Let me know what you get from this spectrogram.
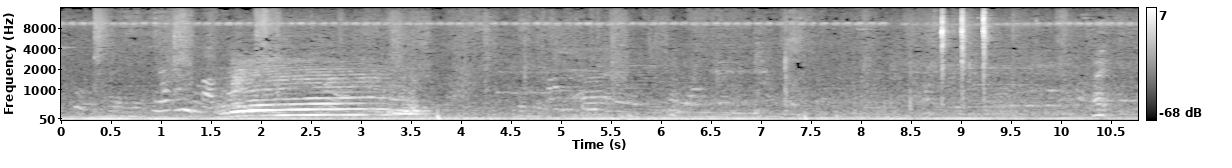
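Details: Friesian cow, a heifer nine months pregnant with her first calf, raised on a dairy farm in Bhangura, Pabna, Bangladesh; one long drawn-out moo lasting about two seconds, rich in harmonics, then quiet barn noise, a steady electrical hum, and a few clicks and knocks.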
